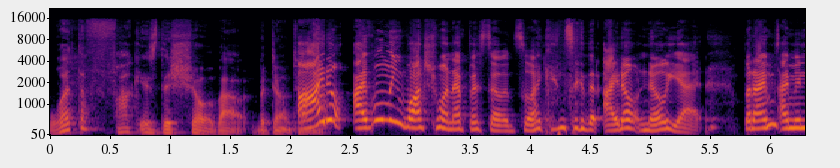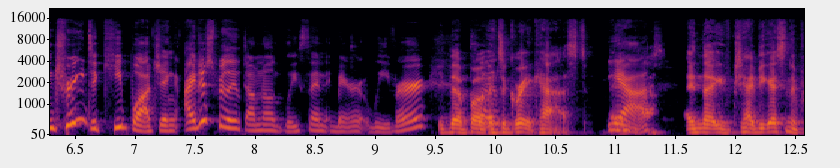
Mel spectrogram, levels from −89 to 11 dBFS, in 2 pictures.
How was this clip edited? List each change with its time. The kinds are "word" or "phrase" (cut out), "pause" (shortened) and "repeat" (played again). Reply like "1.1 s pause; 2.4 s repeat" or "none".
6.1 s word; 6.6 s word; 7.9 s word; 8.6 s word

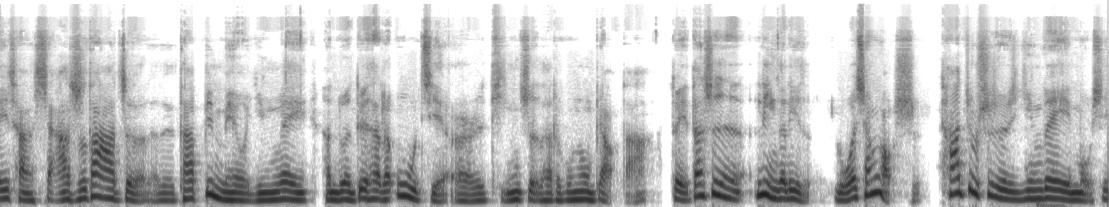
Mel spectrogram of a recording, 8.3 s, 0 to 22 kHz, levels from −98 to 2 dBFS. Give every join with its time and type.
2.4 s pause; 5.0 s pause; 7.0 s pause

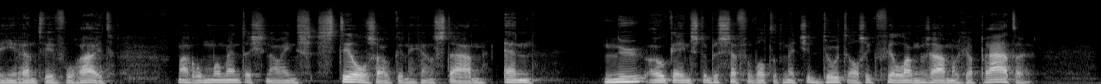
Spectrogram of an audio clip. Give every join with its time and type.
4.9 s pause

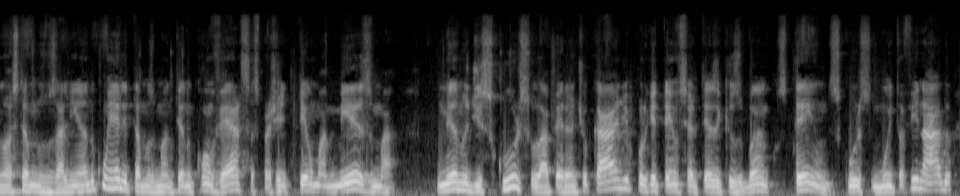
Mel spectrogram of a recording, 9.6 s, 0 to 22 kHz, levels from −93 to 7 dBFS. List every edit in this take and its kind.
none

